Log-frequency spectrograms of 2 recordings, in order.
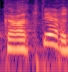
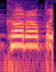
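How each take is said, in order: First: It is said as caractère, with the full ending. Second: It is said as karatai, with the ending changed. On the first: "au lieu de dire euh, caractère" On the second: "elle disait karatai"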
